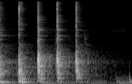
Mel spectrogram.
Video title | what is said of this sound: Vermeide Lagerschäden! L17 Kurbelwelle Lager Einstellen mit Henk der Puch MV, VS Motor Spezialist | you can hear it's in place by the sound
